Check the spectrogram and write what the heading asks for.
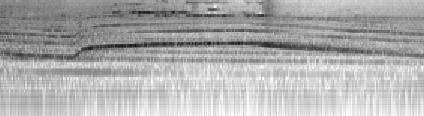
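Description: Fire engine siren wailing, its pitch falling slowly, sweeping back up about a second in, then falling again, fading as the truck drives away. A low engine rumble runs underneath and fades with it.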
